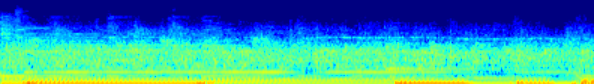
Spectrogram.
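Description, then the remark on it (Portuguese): A church audience claps in applause offered to God, a dense, steady wash heard over sustained, changing keyboard chords that drone underneath for the whole stretch. “A salva de palmas a Deus.”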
